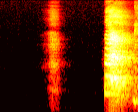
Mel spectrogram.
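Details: A faint inward catch of breath followed by one sharp, hissing sneeze burst during a self-induced sneezing challenge. A single sneeze.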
